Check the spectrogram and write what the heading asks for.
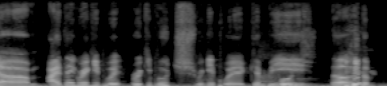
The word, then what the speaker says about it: Puig: i think so okay so it's pig but he says pooch so so that's how you say it then pooch because okay ricky pooch but i'm gonna say i'm gonna say puig because i had a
